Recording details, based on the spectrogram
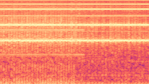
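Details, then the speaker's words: Bare Conductive Touch Board audio output: constant thin high-pitched tone and buzz over low hiss; source not pinned down, unconfirmed. "all right and I'm going to meet that because that is a very annoying sound and I'm not quite sure"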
